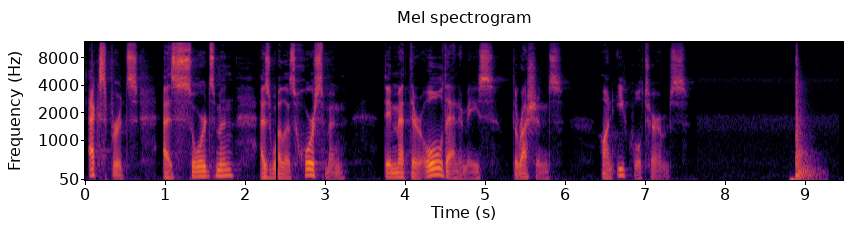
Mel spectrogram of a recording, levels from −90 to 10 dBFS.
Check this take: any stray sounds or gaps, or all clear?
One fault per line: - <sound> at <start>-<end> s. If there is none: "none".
- dropout at 2.4-2.4 s
- thud at 8.8-9.3 s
